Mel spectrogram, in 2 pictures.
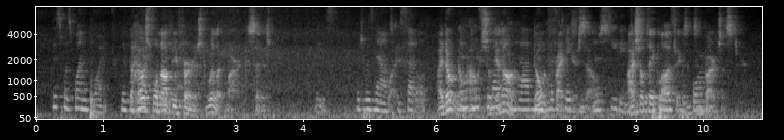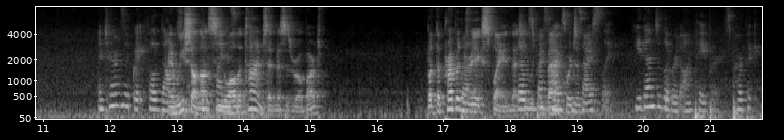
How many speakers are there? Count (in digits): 2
